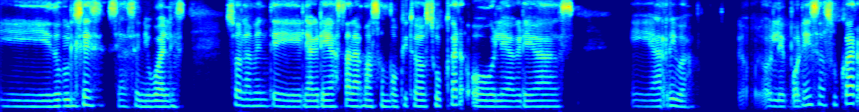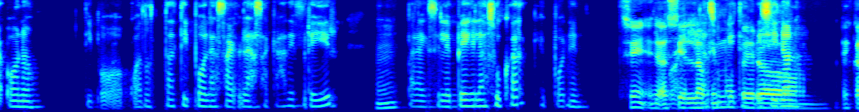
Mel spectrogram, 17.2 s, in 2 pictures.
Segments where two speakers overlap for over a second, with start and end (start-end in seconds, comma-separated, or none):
15.1-16.6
